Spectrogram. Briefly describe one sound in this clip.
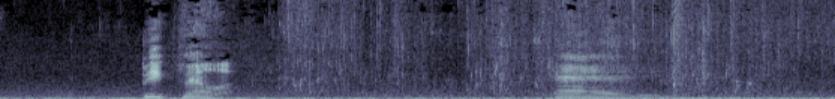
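An American alligator gives short, falling, groaning calls.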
